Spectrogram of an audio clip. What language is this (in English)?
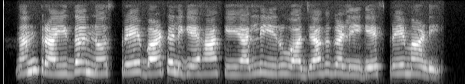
Kannada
